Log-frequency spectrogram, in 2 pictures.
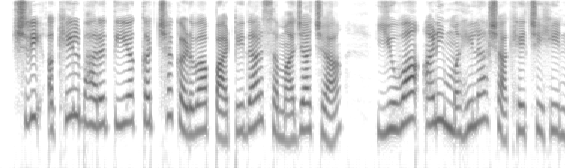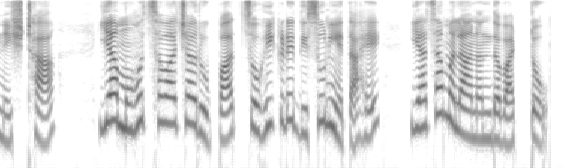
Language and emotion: Marathi, neutral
